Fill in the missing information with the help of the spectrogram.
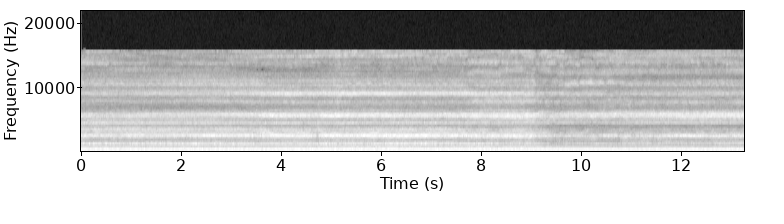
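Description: Steady droning hum with a hiss of airflow, unchanging throughout: a compressor nebulizer running continuously.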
